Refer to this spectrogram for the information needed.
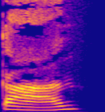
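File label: "gǎn", Mandarin Chinese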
